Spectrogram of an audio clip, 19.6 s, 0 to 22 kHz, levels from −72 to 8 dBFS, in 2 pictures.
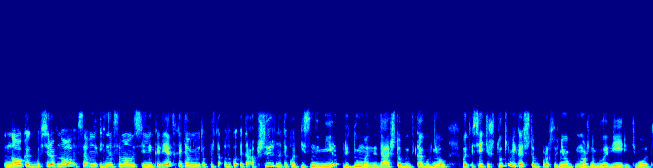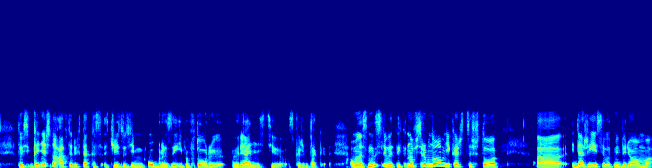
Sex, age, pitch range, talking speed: female, 20-39, 210-255 Hz, 220 wpm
